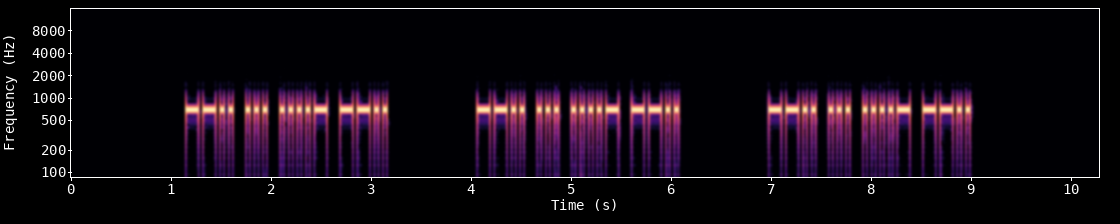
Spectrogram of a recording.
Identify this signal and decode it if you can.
Morse code, heard as a keyed tone, about 28 wpm, 700 Hz. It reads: ZS4Z ZS4Z ZS4Z
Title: DXCC-100 Call Signs - 4 Characters - Repeated 3x - 28wpm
